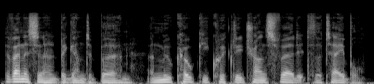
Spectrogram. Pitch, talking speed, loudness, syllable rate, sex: 95 Hz, 225 wpm, -19 LUFS, 6.6 syllables/s, male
